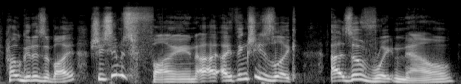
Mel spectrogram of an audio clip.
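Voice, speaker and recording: Over a headset mic, a man streams a game and chats casually with his viewers, stumbling and repeating words as he reacts. His voice sits on the high side and is very animated, though he never hurries.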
